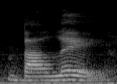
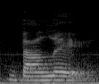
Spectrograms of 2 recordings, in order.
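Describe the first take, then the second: The two takes are said the same way.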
